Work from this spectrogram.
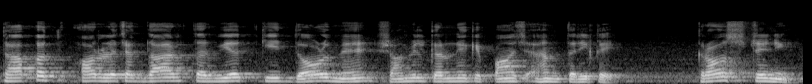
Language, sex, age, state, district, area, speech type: Urdu, male, 60+, Delhi, North East Delhi, urban, spontaneous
